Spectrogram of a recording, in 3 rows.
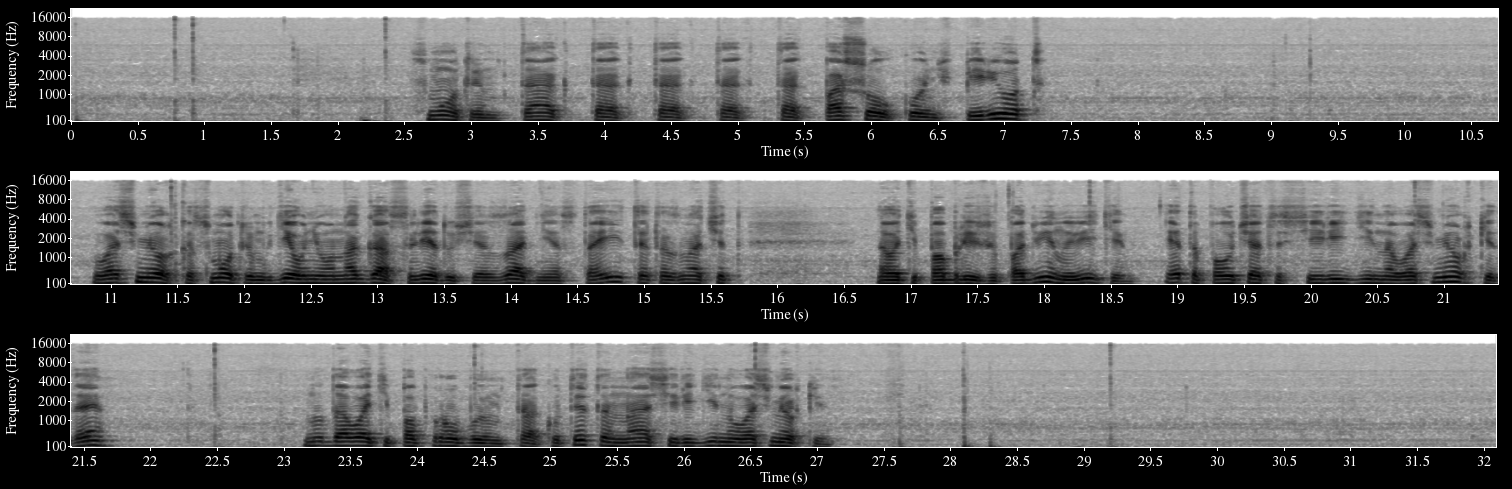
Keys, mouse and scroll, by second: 1.1 click, 2.6-11.7 drag, 18.2 shift+middle click, 21.1-22.8 drag, 24.7-27.1 drag, 29.4-32.0 drag.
